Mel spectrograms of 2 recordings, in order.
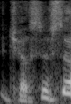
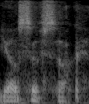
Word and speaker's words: Josef Suk: and SE minor with Joseph Su or yoseph suuk however you want to pronounce it um and it's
